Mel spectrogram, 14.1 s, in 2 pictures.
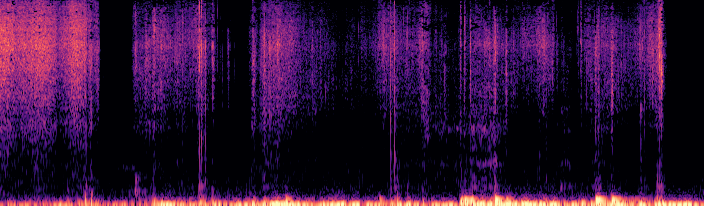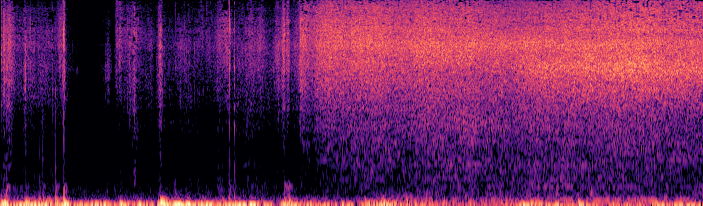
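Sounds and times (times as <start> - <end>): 
bright crackly scratching and rustling of textures: 0.6 - 10.0
steady even hiss: 10.0 - 14.0.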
